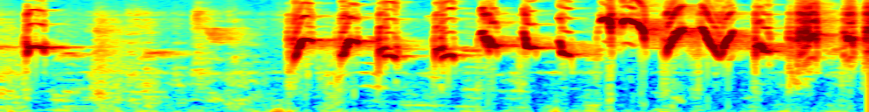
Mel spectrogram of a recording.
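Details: Greater green leafbird song used to goad rival birds into answering: a thin whistle, a soft pause, then a quickening run of high slurred whistles rising into looping, warbling phrases.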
